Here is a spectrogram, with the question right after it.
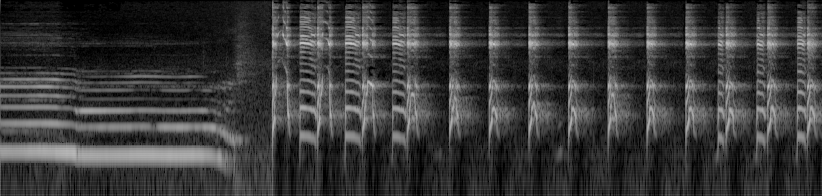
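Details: Husky puppy sounds: a long, flat, sustained howl that dips slightly before breaking off, followed by a fast, regular series of sharp barks, about two to three per second.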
